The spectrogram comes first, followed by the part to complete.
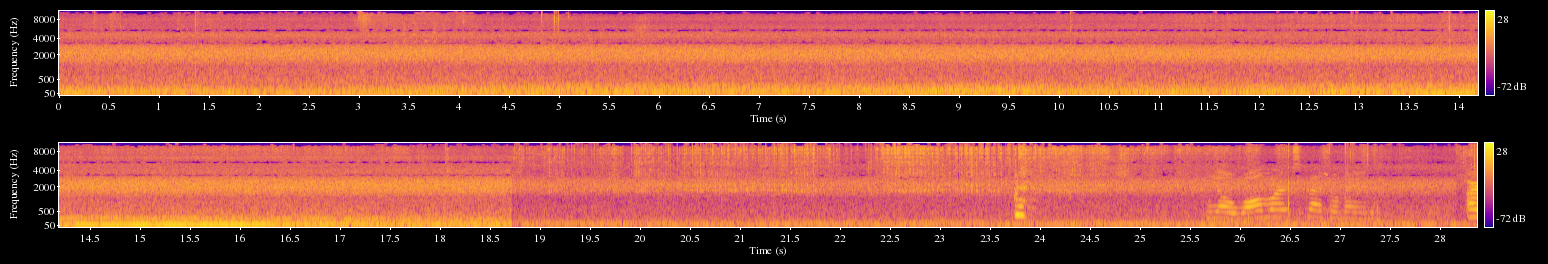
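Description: Steady rush of a river's rapids, with a low rumble that swells for a couple of seconds in the middle. About two-thirds of the way through it drops suddenly to a quieter, softer flow.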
